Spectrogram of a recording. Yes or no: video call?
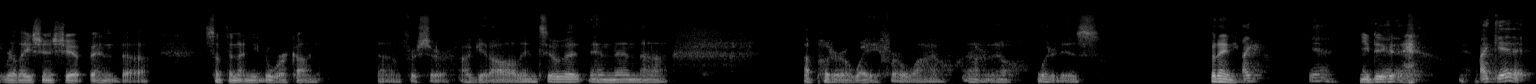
yes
